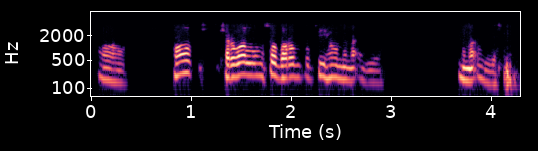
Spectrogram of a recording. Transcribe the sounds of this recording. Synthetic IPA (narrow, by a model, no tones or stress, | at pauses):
ɔ̃ɦɔ̃ | hɔ̃kʰɛɾwalbɔŋsɔd̪ʱɔɾɔmput̪ʰiɦɔ̃mɛnaʔɡɛjɛ | mɛnaʔɡɛɛ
